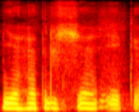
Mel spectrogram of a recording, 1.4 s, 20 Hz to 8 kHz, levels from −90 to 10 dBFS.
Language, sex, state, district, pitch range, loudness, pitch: Hindi, male, Chhattisgarh, Kabirdham, 120-130 Hz, -16 LUFS, 130 Hz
